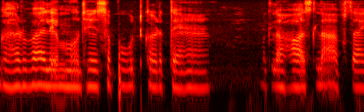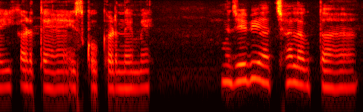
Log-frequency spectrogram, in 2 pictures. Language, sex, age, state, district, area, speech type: Urdu, female, 18-30, Bihar, Madhubani, rural, spontaneous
